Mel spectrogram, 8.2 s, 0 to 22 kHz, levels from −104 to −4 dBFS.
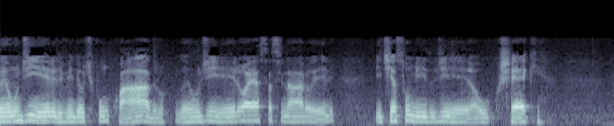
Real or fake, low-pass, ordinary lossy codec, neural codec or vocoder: real; 7.2 kHz; none; none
